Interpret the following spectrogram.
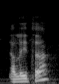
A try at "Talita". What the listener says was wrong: I mean, your L is still kind of like you're speaking English, so it's kind of hard. Talita.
